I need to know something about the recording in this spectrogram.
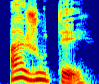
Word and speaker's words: ajouter: Ajouter. So remember, j is really pronounced like j.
